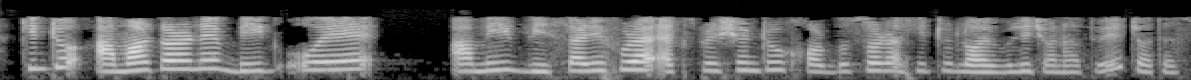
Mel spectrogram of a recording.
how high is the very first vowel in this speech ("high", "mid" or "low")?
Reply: high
